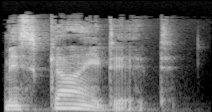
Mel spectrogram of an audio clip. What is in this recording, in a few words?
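"misguided", British English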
